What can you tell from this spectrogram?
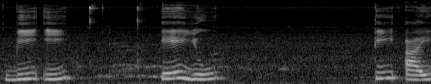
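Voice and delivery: ordinary talk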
